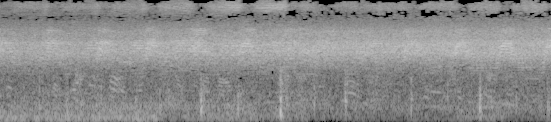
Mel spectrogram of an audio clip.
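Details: Cicadas singing together in a park forest in Seoul's Yangcheon-gu in summer, a loud even high hiss with faint ticking notes from other birds underneath.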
